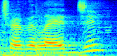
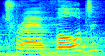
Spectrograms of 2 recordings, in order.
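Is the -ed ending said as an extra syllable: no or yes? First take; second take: yes; no. First: The ending is said as an extra syllable. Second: The ending joins the word with no extra syllable. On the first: The speaker calls it wrong. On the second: The speaker calls it right.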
